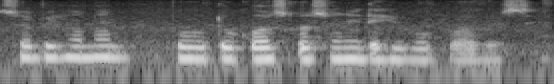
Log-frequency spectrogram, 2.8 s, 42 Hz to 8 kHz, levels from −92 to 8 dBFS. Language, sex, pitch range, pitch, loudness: Assamese, female, 190-220 Hz, 205 Hz, -16 LUFS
